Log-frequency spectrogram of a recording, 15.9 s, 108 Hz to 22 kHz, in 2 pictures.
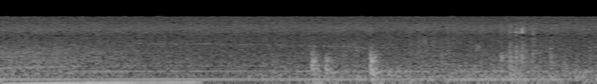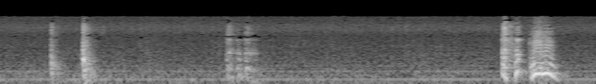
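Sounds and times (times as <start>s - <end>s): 
low steady hum: 0.0s - 15.9s
man coughing in short sharp bursts: 11.0s - 11.5s, 14.6s - 15.5s.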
